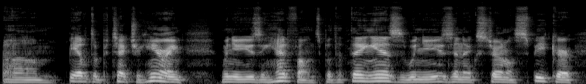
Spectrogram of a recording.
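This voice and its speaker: A man gives an explanatory product presentation in a bright, forceful voice of medium pitch. He walks through details in a steady, instructional manner, halting now and then as he goes. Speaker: presenter of a live product tutorial. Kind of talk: semi-scripted slide presentation, explanatory product rundown.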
